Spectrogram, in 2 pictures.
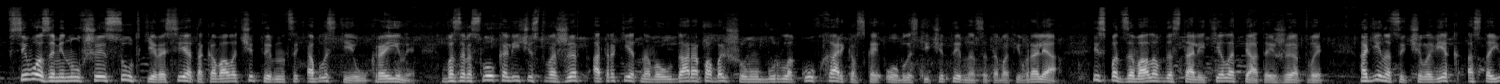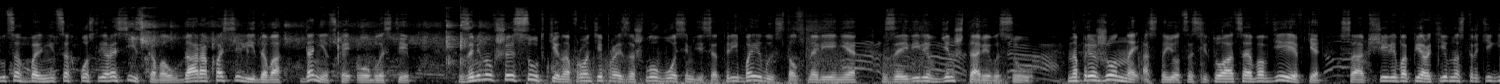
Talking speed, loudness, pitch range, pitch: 125 wpm, -26 LUFS, 120-170 Hz, 145 Hz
